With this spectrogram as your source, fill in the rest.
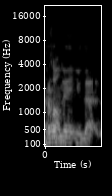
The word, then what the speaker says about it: Roble Nogal: Roble Nogal. People tend to start with the R, because if you say it properly, it's a very R sound.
